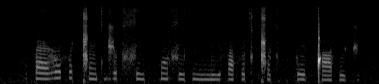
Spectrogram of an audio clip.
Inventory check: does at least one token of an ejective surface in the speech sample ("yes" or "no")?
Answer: no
